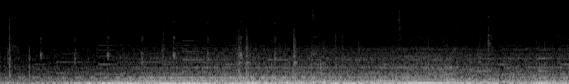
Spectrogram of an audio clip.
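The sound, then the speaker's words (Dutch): A car drives along the road back to Antwerp, heading toward the Falconplein in the schipperskwartier. There is a steady, loud low rumble of engine and tyres, a continuous drone with faint higher clicks and ticks over it, and no one talking. “Nou, We rijden terug naar Antwerpen.”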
